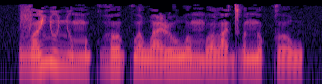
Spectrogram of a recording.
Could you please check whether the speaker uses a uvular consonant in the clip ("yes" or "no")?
no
